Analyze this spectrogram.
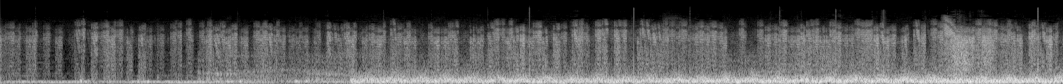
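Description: Magical sparkles shimmer and tinkle.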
